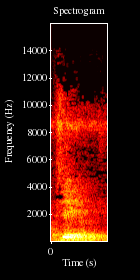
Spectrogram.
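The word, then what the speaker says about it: giant: جيانت عملاق، حرف الجي هنا بتنطق دي جي با، جيانت بتنطق دي جيانت.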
